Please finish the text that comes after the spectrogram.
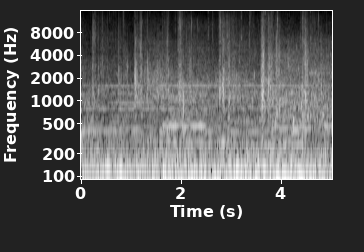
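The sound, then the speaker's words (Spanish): Water from a spring beside a rock runs in a steady, unbroken trickle, with faint splashes and drips rising now and then above the constant wash; no voices are heard. “Mira, un manantial. Aquí, junto a esa roca.”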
